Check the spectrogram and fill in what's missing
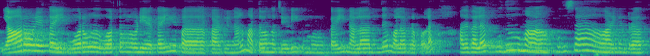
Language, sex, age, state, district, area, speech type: Tamil, female, 30-45, Tamil Nadu, Cuddalore, rural, spontaneous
